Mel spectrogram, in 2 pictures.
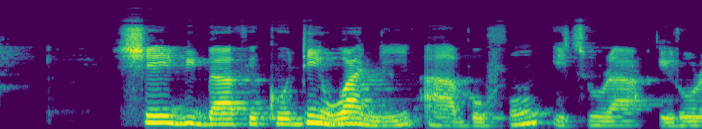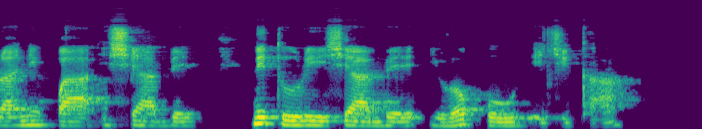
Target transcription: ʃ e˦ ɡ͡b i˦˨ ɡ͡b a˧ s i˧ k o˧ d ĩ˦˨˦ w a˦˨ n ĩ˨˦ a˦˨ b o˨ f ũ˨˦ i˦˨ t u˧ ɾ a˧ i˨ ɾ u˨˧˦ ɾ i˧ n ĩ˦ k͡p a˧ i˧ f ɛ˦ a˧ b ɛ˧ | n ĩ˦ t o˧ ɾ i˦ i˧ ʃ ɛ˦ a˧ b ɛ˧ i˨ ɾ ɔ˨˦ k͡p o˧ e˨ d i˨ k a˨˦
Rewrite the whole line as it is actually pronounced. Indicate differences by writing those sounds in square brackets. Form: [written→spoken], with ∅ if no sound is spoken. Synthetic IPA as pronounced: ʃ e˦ ɡ͡b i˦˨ ɡ͡b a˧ [s→f] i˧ k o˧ d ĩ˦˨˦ w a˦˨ n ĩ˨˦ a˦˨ b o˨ f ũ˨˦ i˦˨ t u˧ ɾ a˧ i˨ ɾ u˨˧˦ ɾ [i˧→a˧] n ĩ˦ k͡p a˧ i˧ [f→ʃ] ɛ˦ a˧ b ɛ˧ | n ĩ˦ t o˧ ɾ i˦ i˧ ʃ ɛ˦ a˧ b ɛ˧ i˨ ɾ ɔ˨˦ k͡p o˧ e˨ [d→d͡ʒ] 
